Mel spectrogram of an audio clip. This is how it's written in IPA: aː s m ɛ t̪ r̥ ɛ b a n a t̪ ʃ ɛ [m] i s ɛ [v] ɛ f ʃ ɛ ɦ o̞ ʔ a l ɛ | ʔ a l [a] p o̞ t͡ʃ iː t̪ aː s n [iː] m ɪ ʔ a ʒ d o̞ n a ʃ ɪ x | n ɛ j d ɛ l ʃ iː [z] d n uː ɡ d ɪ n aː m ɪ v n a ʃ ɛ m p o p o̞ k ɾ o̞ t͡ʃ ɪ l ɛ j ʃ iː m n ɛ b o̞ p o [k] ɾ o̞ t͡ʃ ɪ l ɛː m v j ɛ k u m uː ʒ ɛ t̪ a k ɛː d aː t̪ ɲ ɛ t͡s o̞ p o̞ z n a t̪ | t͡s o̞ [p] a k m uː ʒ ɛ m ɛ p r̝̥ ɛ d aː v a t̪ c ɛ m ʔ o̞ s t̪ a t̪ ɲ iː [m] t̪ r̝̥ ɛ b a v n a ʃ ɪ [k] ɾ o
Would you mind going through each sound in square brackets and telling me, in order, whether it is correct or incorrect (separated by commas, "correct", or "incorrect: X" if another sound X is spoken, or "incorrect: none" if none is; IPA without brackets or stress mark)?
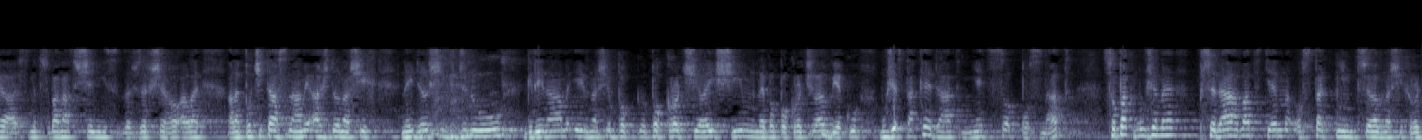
incorrect: ɲ, incorrect: z, incorrect: ɛ, incorrect: aː, incorrect: ɣ, correct, correct, correct, incorrect: x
